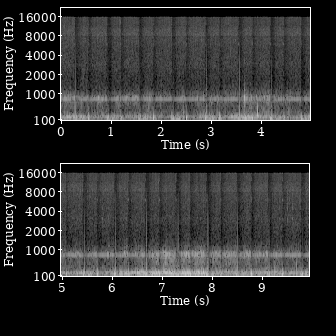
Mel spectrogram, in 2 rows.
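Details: Own heartbeat heard through a stethoscope around playing the horror game Slender: The 8 Pages, said to change with fear. Fast, muffled thumps under a steady hum, hard to count; normal heart sounds.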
